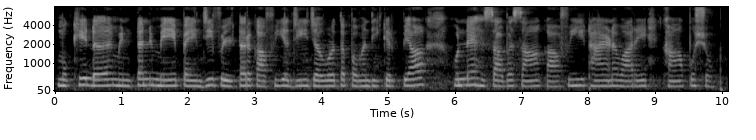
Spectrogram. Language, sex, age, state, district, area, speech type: Sindhi, female, 30-45, Gujarat, Surat, urban, read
